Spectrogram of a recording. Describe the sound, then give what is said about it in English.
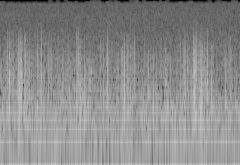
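Rain falls steadily, heard from inside a sheltering building, as a dense, continuous patter at a moderate level with no voices. “Well, we're out of the rain.”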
